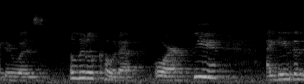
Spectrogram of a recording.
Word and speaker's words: coda: there was a little coda, or yeah. I gave them the hint for the word coda today. It rhymes with Yoda, and all of a sudden they go, coda!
